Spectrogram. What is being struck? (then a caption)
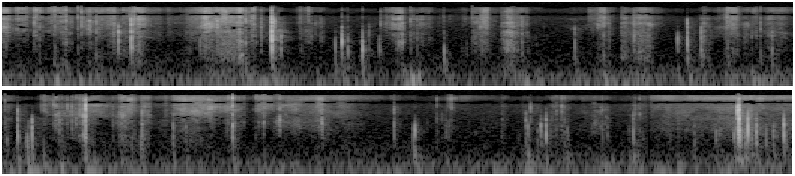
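Foil-laminated plastic shampoo sachet. A small, full Pantene shampoo sachet made of foil-laminated plastic is held in the hand, crinkled and squeezed, then laid flat and scratched with long matte black nails. The result is quiet, bright crinkling and crackling with sharp, dry transients and tearing-like scratches that stop instantly without ringing, with a few louder crackles near the start and end.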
